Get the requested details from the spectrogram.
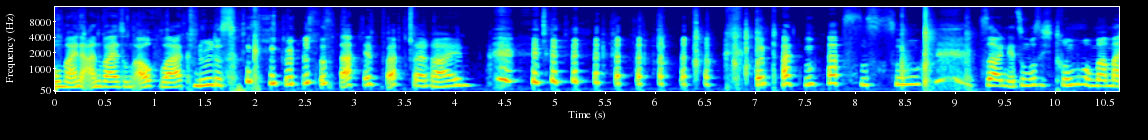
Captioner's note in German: gelächter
